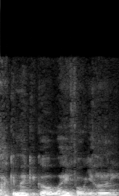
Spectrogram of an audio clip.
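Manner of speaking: put-on sweet, soft Texas accent. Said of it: "With that Texas accent, real sweet and soft".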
